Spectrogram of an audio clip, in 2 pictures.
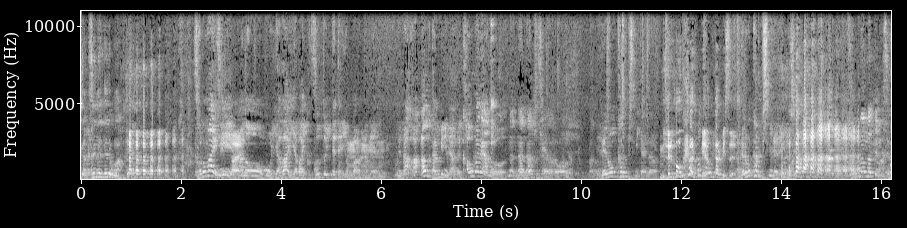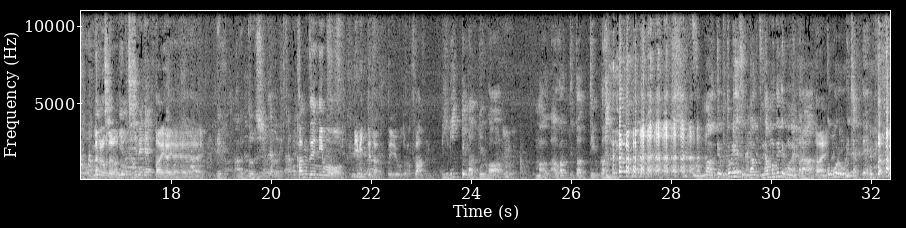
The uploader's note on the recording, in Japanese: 渋谷アシパンで行われたブートレグサイエンス外伝での公開収録バージョンでお届けします。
